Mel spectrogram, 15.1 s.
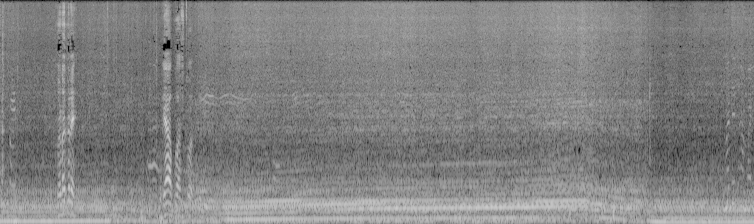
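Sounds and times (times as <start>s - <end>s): car engine pulling hard: 0.0s - 15.0s.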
